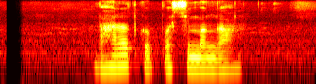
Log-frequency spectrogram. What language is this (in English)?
Nepali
